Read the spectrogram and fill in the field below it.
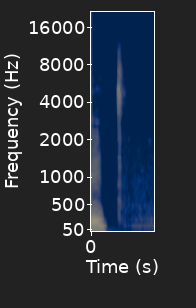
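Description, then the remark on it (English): A voice trails off, then a single sharp tap on a computer keyboard, followed by quiet hum. “Sorry, like, I hit my keyboard and Siri popped up on my computer and it threw me off.”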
